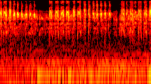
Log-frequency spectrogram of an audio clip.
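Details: Rapid, high sogon twittering, a run of evenly pulsed sharp chirps with a short pause before another quick burst of bright notes.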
